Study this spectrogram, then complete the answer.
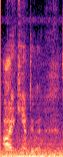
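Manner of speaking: normal talking voice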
